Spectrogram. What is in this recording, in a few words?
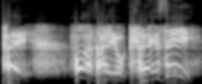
taking fire friendly, balkan; vo; balkan epic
